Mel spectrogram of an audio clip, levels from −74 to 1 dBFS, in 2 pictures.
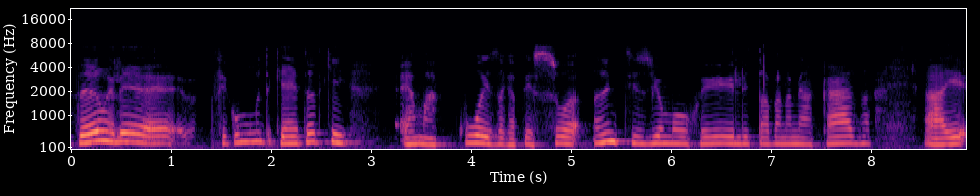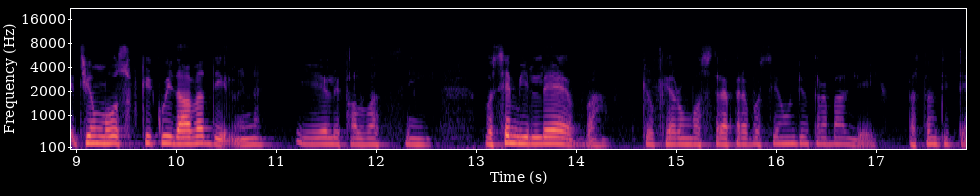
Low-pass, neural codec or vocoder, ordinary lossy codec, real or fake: none; none; none; real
